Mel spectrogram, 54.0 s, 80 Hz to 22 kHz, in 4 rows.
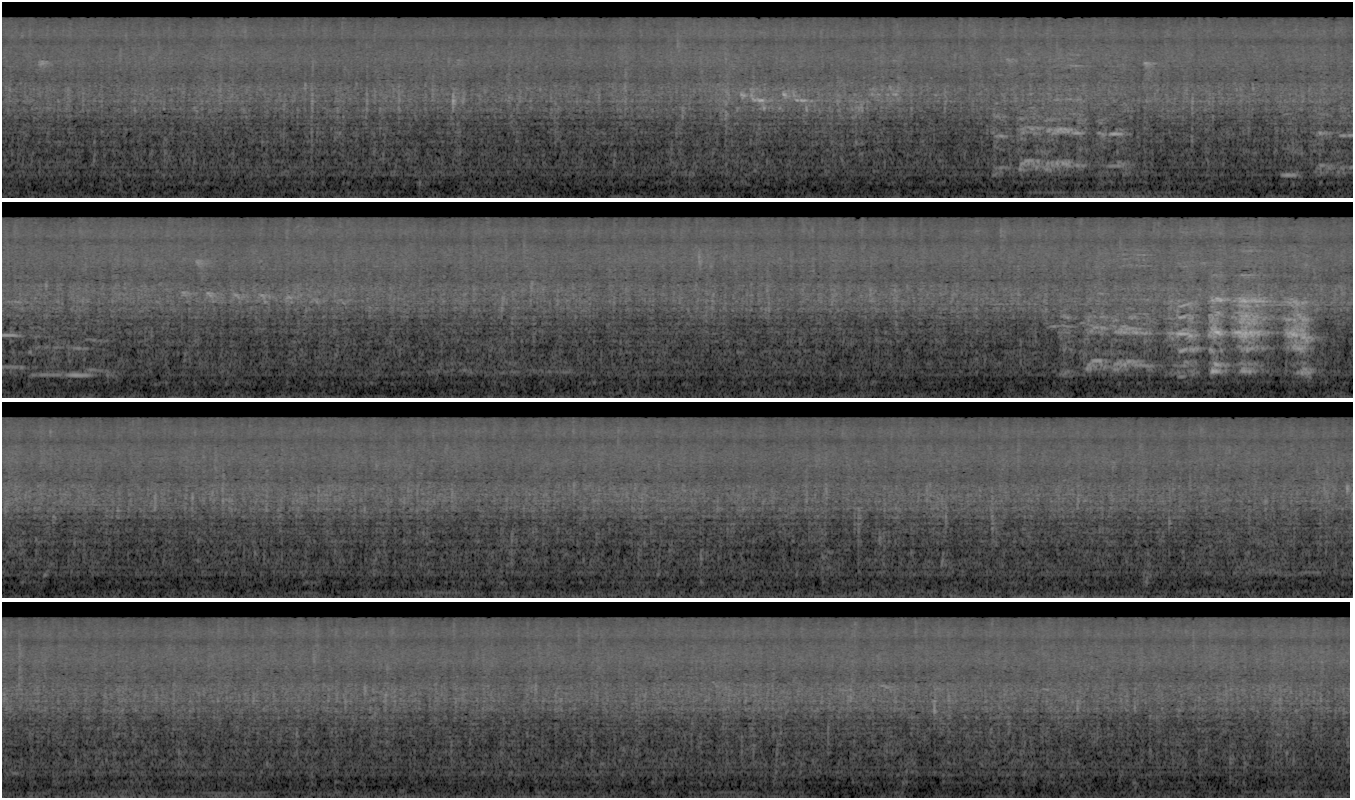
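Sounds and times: running water trickling: 0.0s - 54.0s
rooster crowing: 9.9s - 11.4s, 12.8s - 14.6s, 24.0s - 26.8s.

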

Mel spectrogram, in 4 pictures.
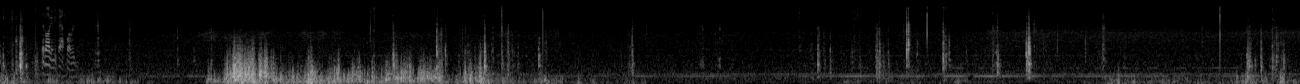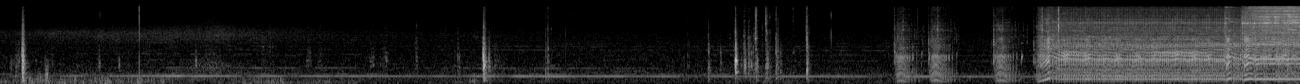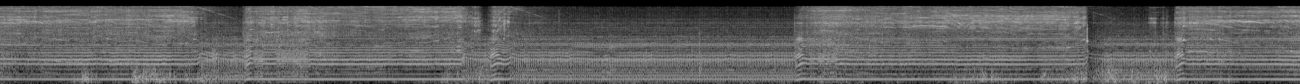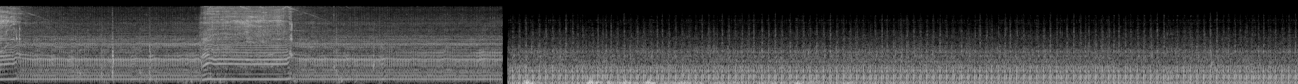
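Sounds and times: power tool whining: 8.2s - 51.9s
power tool cutting wood: 21.9s - 51.9s.

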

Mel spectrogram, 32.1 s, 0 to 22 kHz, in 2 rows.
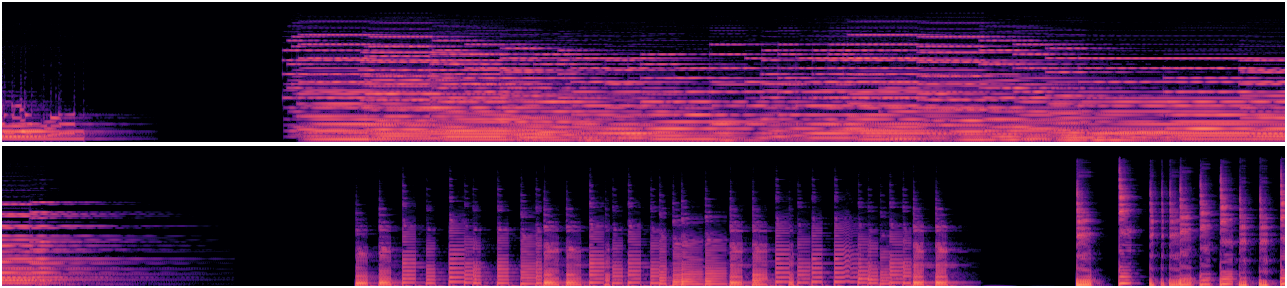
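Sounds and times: synthesizer chords over bass: 0.0s - 1.6s, 20.5s - 28.2s, 29.5s - 32.0s.

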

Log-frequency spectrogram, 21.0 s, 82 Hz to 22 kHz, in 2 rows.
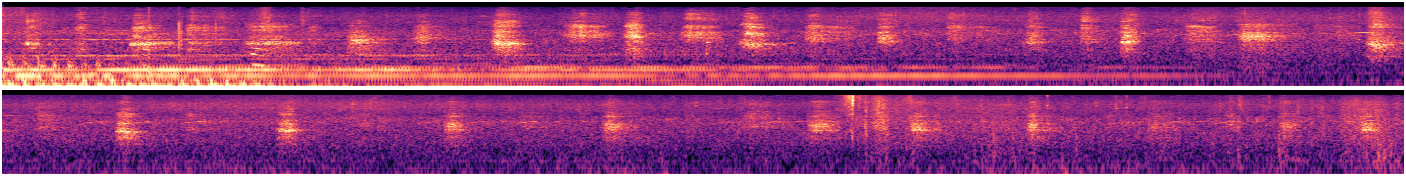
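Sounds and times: low held music note: 0.0s - 9.1s
woman breathing heavily: 0.0s - 21.0s.

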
